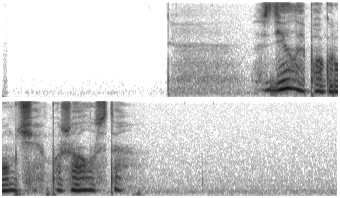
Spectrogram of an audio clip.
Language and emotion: Russian, sad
